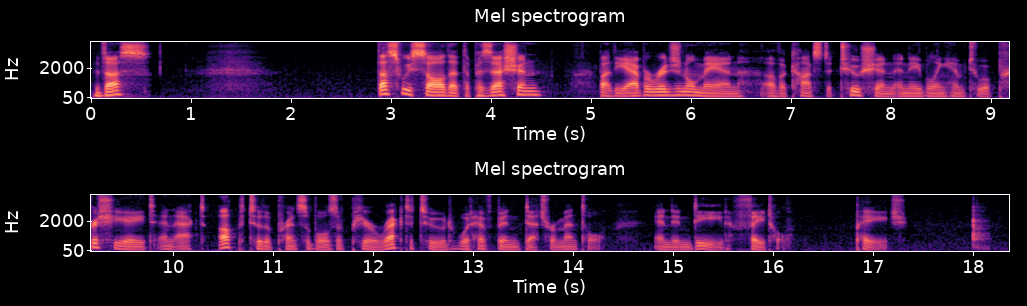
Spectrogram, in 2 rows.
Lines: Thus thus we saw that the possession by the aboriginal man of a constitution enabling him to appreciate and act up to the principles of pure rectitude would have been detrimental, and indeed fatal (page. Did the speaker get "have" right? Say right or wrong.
right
